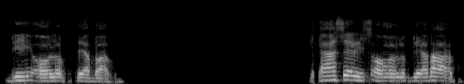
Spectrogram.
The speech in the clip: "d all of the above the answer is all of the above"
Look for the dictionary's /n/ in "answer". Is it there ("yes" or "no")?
no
